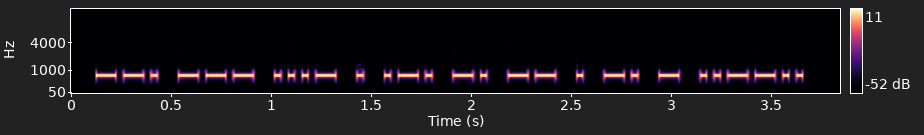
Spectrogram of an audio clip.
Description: Morse code, heard as a keyed tone, about 34 wpm, 700 Hz. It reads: GOVERNMENT?
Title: Sentences from Top 1000 Words - Review Part 4 - 35wpm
